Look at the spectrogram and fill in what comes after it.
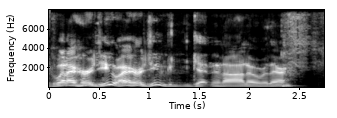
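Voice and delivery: ordinary delivery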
